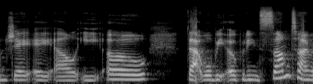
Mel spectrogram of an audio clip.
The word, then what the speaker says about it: Jaleo: There's also a restaurant, I believe it's pronounced Jaleo, Jaleo, that will be opening sometime in 2018 where Portobello's has been located.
